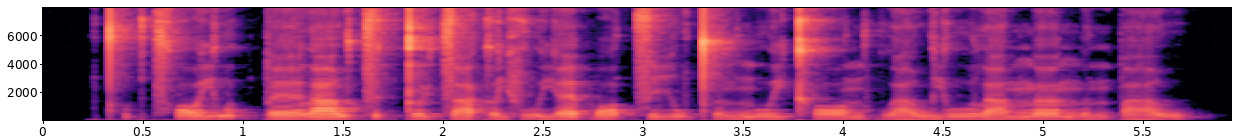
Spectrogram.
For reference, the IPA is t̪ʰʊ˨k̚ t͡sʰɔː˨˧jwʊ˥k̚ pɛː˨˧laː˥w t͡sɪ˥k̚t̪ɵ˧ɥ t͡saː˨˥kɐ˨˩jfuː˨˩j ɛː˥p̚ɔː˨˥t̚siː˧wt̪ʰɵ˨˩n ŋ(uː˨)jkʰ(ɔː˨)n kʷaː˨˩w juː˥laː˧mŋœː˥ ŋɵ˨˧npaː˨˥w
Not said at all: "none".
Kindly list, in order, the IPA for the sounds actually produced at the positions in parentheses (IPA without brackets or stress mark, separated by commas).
uː˥, ɔː˧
